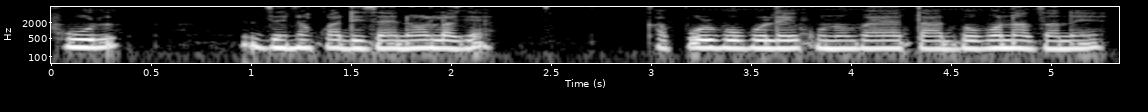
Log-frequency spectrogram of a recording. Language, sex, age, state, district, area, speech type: Assamese, female, 18-30, Assam, Sivasagar, rural, spontaneous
